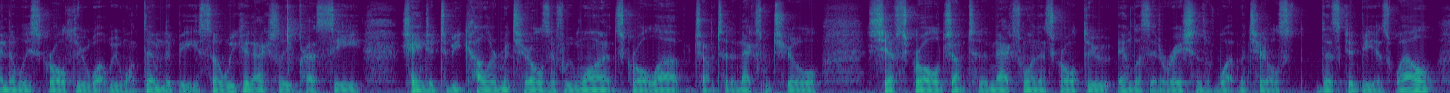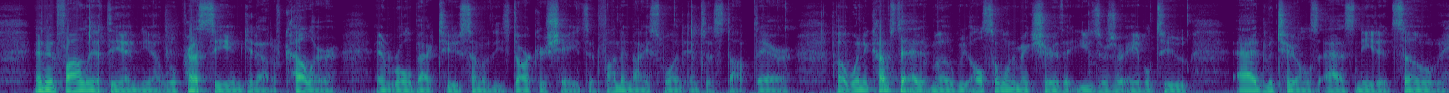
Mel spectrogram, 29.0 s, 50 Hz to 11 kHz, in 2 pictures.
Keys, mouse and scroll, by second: 0.5-1.0 scroll up 2, 1.6-2.8 scroll up 3, 3.1-4.1 scroll up 6, 4.6 scroll up 2, 5.7-6.9 shift+scroll up 6, 7.8-8.5 shift+scroll up 2, 8.6 shift+scroll, 8.6-9.0 shift+scroll down 2, 9.1-10.9 scroll up 9, 11.4 scroll up 1, 12.7 scroll up 1, 13.5 scroll up 1, 14.2-15.4 scroll up 1, 15.4 c, 15.7-16.3 scroll up 6, 17.2-17.5 scroll up 4, 18.4-19.0 scroll up 1, 19.0-19.6 scroll up 2, 20.2 click, 20.7 middle click, 21.4 alt+a, 22.3 click, 23.1 shift+middle click, 24.4 middle click, 25.0 scroll up 1, 26.0 middle click, 27.7-28.9 scroll up 1.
